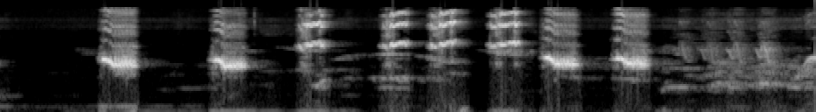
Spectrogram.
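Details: Oriental magpie-robin (kacer) with spread tail, singing to provoke rival birds to fight: eight loud ringing notes in a rhythmic series, some with a high overtone, trailing into a softer warble.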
